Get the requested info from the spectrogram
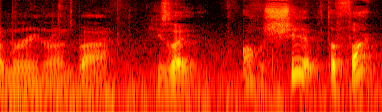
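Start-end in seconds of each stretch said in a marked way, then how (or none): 1.8-2.8 shocked friend. Retold or imitated. Friend seeing Marines run PFT.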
